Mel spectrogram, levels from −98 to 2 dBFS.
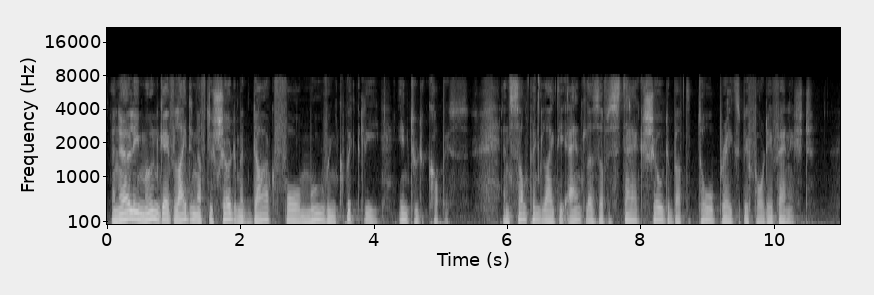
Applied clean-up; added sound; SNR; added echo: none; none; none; none.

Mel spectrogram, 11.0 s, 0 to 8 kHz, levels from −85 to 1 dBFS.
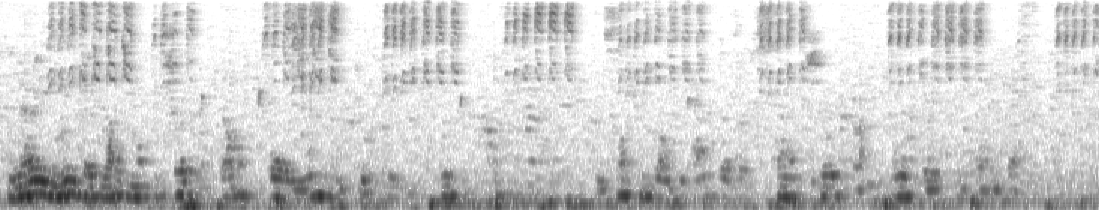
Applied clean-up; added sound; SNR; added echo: classical method WPE with log-MMSE.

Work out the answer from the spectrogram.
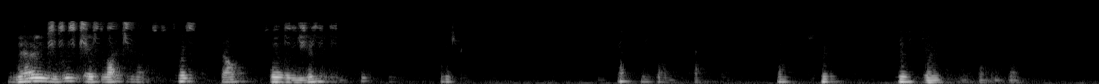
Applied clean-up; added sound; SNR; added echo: neural mask model DeepFilterNet 3.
